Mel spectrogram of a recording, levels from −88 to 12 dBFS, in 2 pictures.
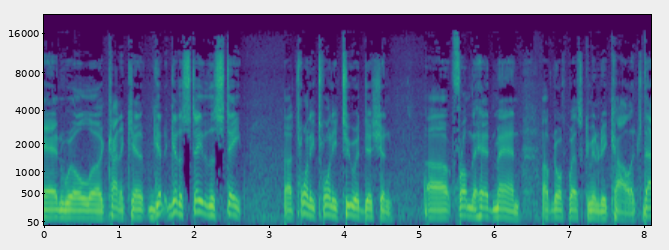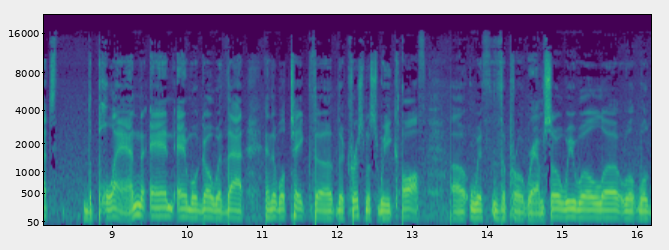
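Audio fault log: Throughout, gain pumping: the input gain is likely set far too high for the microphone, so a fast limiter keeps clamping down on each loud syllable of the speech and releasing in the pauses. The level swings by around 10 dB, and the room noise sits about 33 dB below the speech. Loud and soft passages end up squeezed close together, giving a flattened, breathing sound.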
